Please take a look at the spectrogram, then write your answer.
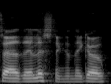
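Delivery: ordinary talk, nothing marked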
